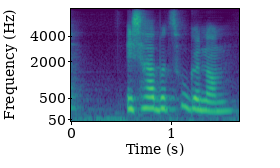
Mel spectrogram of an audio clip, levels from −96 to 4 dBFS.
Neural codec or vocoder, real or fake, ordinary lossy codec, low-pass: codec, 16 kHz, about 1 kbps, DyCAST, with the encoder's durations; fake; none; none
